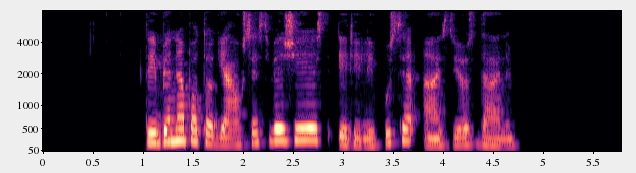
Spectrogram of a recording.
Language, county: Lithuanian, Panevėžys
